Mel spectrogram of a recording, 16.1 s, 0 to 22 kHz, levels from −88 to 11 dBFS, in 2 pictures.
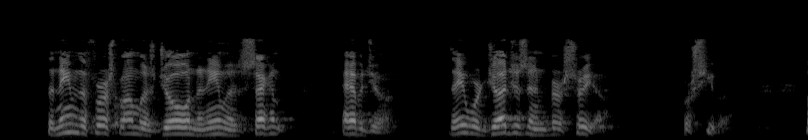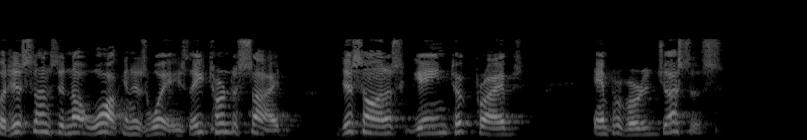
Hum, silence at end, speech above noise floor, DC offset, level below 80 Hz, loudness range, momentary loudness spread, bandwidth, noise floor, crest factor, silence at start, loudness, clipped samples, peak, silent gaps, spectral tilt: none; 0.85 s; over 47 dB; under 0.1%; under -90 dBFS; 4 LU; 11 LU; 7.2 kHz; under -90 dBFS; 22 dB; 0.5 s; -42 LUFS; under 0.1%; -22 dBFS; none; 0.5 dB/octave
